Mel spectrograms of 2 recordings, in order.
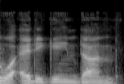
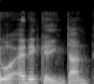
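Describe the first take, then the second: First: It is said in the speaker's ordinary accent. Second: It is said in a put-on Cockney accent.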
